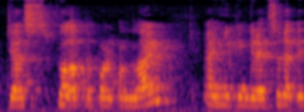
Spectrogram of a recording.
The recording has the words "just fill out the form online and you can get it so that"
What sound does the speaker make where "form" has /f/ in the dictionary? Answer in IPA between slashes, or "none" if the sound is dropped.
/p/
